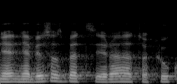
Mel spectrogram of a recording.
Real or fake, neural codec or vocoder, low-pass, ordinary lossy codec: real; none; 7.2 kHz; AAC, 64 kbps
